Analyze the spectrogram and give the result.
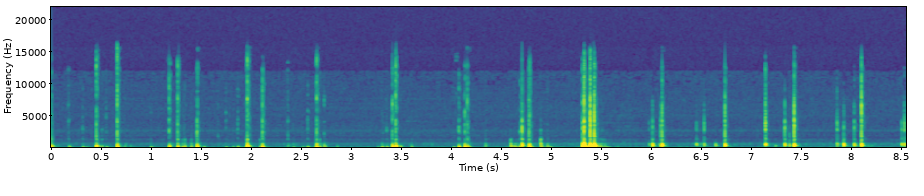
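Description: Fingertips tap the base of a hollow yellow plastic container held upside down. The result is an uneven run of quick, dull, hollow knocks with a low-mid body around 340 Hz, some doubled or rolled together. Each tap dies away almost at once at a soft level.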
